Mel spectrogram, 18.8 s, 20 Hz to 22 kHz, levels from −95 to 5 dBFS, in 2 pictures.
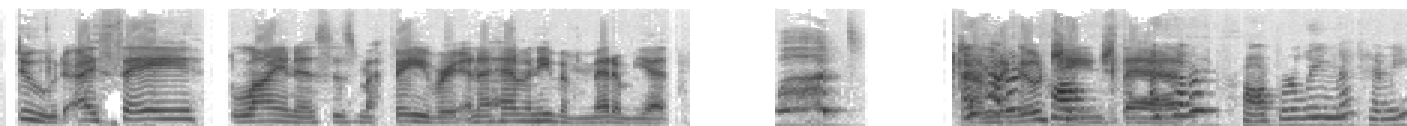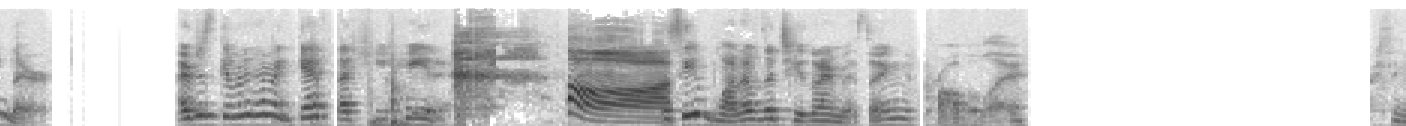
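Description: Low bit depth without dither runs throughout: grainy distortion tracks the sound, about 40 dB down, likely from rounding to roughly nine bits without dither.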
